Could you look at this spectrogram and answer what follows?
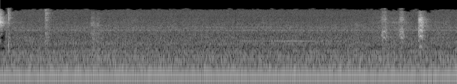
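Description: Steady low electrical hum with background hiss, and a few faint brief ticks, three of them close together about five seconds in.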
